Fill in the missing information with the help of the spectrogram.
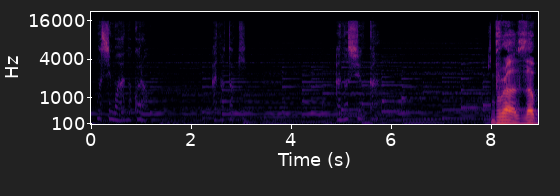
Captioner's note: Speaking Japanese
